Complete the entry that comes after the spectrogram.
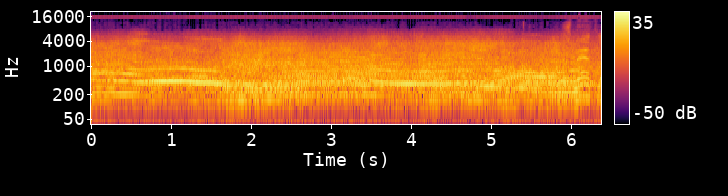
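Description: ARCA SuperCars race cars at KilKare Speedway roar past, engines droning and shifting pitch in a loud, continuous blare while a race announcer talks over them.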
